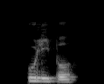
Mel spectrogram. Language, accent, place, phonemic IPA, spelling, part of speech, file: French, France, Lyon, /u.li.po/, Oulipo, proper noun, LL-Q150 (fra)-Oulipo.wav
